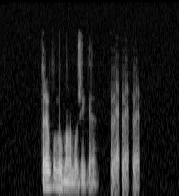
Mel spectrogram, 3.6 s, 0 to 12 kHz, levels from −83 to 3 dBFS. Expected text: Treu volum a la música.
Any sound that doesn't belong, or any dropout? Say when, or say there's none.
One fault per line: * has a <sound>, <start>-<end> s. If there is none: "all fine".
* has a laugh, 2.2-2.8 s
